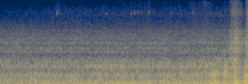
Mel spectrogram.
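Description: Steady rumble of a train running on the tracks, with a few louder knocks near the end.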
